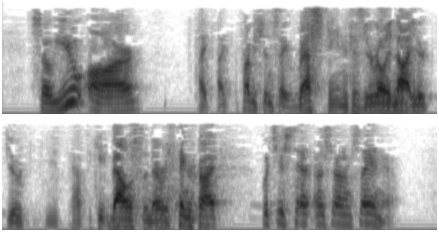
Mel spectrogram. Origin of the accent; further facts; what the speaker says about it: San Antonio, Texas, United States; We used to ride horses a lot back when I was growing up in San Antonio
